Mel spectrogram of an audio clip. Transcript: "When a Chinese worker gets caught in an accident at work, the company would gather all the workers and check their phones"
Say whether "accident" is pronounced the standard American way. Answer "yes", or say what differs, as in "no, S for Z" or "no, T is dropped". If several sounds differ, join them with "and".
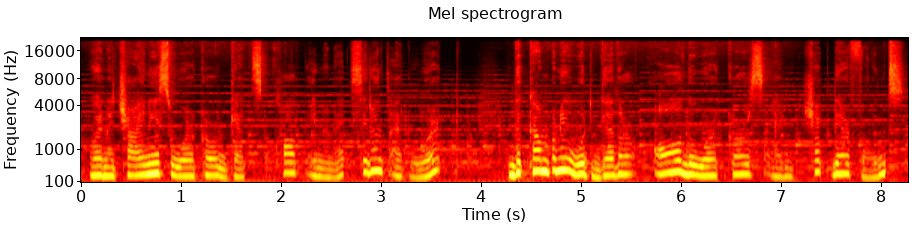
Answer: yes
